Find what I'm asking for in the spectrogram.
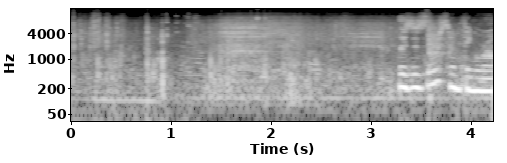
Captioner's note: sighs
